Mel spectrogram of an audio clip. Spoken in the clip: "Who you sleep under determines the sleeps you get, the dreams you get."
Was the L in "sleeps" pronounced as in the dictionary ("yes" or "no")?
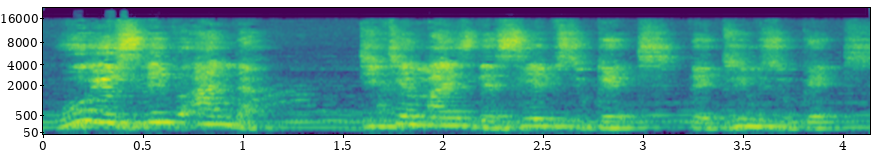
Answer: no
